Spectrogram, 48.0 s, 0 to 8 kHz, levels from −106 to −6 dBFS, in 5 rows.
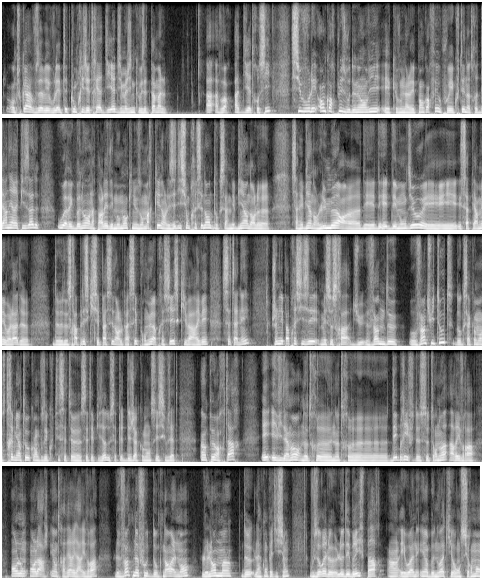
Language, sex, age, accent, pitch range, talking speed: French, male, 20-39, French, 135-175 Hz, 230 wpm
